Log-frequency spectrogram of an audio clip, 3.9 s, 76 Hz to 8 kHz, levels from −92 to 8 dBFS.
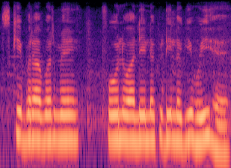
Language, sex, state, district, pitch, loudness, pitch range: Hindi, male, Uttar Pradesh, Saharanpur, 165 Hz, -12 LUFS, 165-170 Hz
